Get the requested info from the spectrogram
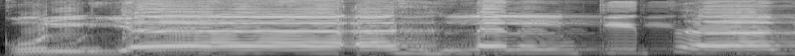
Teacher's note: قل میں قوف موٹا رکھیے گا اور یا اہلا میں چھوٹی مد ہے کیونکہ یا الگ ہے، اہلا یہ الگ لفظ ہے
